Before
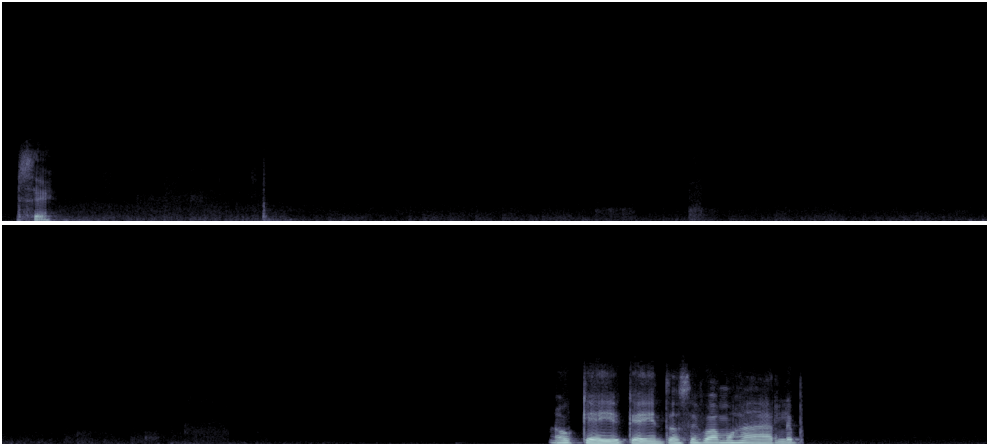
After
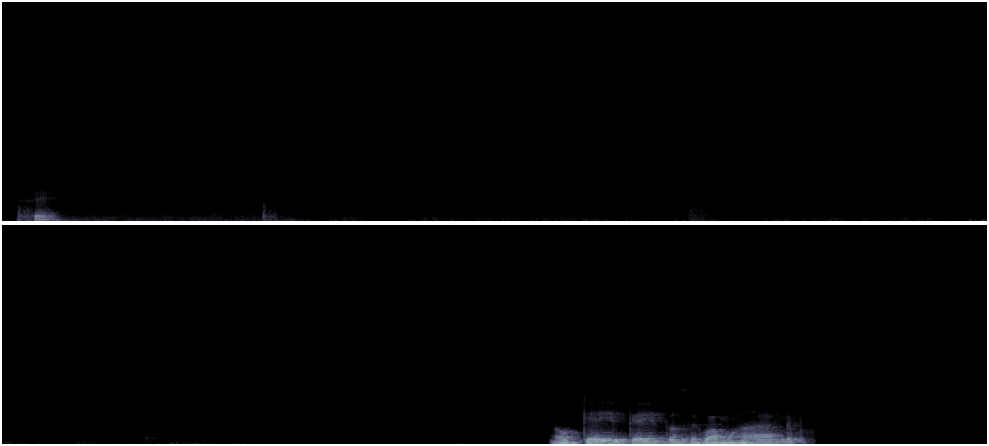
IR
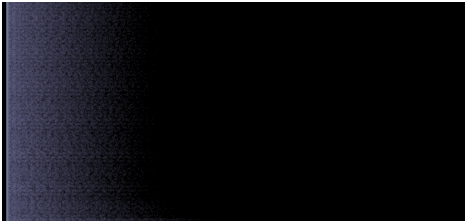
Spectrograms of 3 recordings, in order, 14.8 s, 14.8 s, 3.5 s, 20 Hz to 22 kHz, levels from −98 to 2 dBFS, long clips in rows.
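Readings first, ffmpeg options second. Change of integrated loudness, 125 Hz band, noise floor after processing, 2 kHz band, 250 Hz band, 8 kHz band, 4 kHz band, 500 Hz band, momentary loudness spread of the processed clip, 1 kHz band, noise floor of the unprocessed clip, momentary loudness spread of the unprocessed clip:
-10.5 dB, -10.0 dB, under -85 dBFS, -20.0 dB, -9.0 dB, no reading, under -25 dB, -11.5 dB, 16 LU, -12.0 dB, under -85 dBFS, 16 LU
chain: -filter_complex "[0:a]lowpass=1100[s0];[1:a]atrim=start_sample=2205,atrim=end_sample=4410[s1];[s0][s1]afir=irnorm=-1:irlink=0,volume=0.376"

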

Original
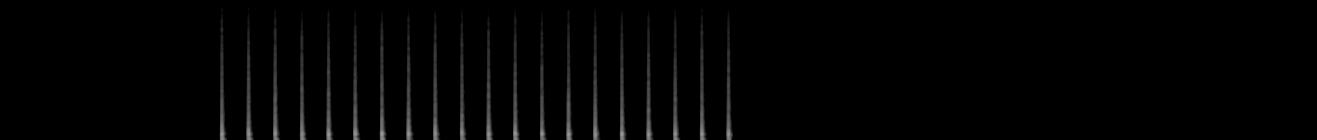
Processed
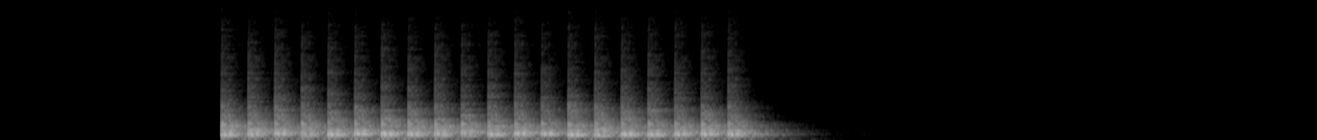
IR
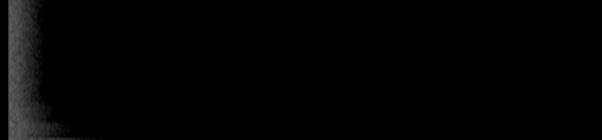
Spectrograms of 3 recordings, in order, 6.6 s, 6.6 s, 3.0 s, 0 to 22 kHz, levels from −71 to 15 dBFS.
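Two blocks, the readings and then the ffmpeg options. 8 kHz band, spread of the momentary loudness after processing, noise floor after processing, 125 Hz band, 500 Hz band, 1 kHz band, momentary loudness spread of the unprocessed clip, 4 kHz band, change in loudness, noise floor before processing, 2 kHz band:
+5.0 dB, 3 LU, -72 dBFS, no reading, +11.5 dB, +15.0 dB, 3 LU, +13.0 dB, +14.5 dB, -78 dBFS, +16.0 dB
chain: -filter_complex "[0:a]acrossover=split=430 5100:gain=0.0794 1 0.251[s0][s1][s2];[s0][s1][s2]amix=inputs=3:normalize=0,dynaudnorm=f=130:g=11:m=1.58[s3];[1:a]atrim=start_sample=2205[s4];[s3][s4]afir=irnorm=-1:irlink=0,volume=1.68"

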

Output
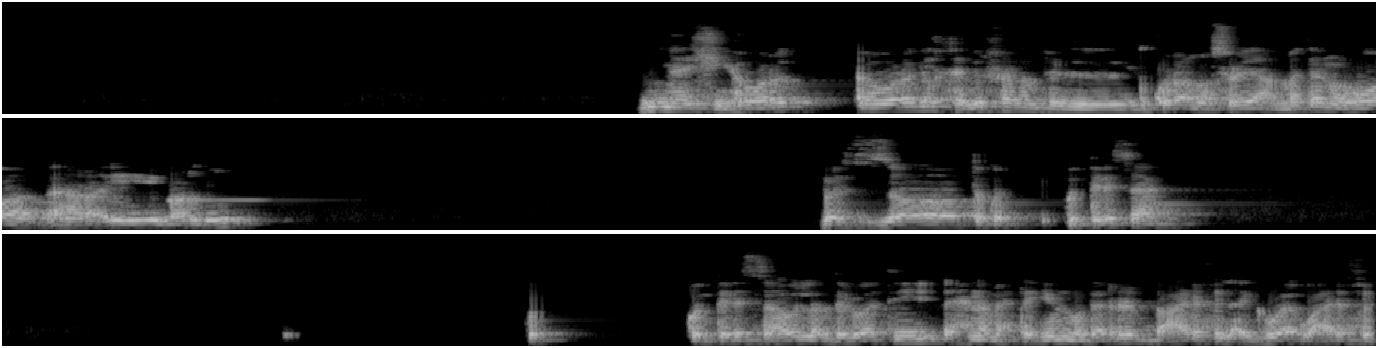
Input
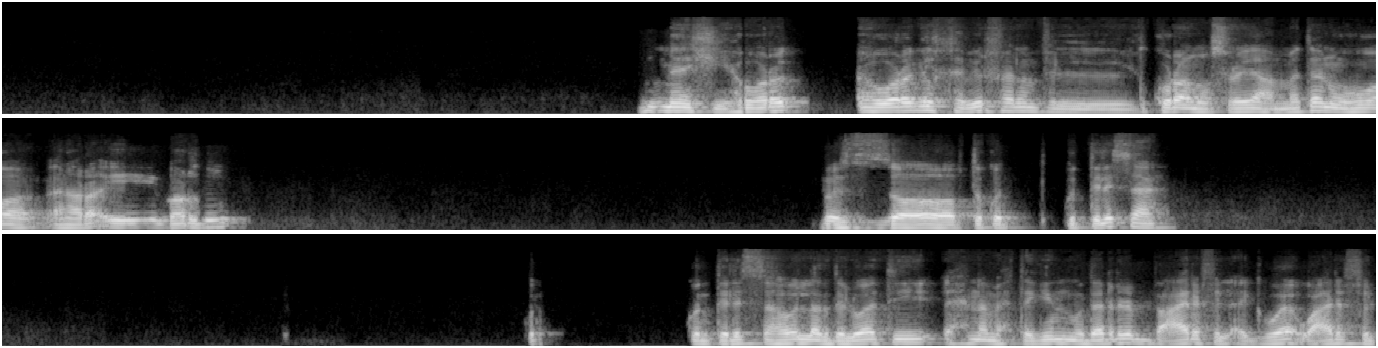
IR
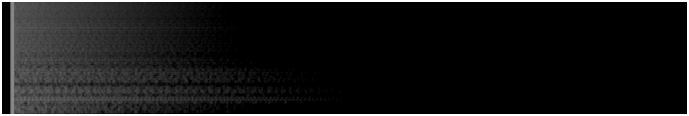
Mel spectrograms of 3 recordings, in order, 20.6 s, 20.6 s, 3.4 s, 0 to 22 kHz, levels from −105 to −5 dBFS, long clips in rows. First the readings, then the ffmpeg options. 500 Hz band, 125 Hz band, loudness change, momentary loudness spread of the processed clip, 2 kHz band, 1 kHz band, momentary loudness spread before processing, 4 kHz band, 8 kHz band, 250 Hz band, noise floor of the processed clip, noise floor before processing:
-15.0 dB, under -35 dB, -16.5 dB, 7 LU, -9.5 dB, -11.0 dB, 11 LU, -13.5 dB, no reading, -21.0 dB, under -85 dBFS, -77 dBFS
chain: -filter_complex "[0:a]acrossover=split=180|610[s0][s1][s2];[s0]acompressor=threshold=0.00708:ratio=4[s3];[s1]acompressor=threshold=0.0631:ratio=4[s4];[s2]acompressor=threshold=0.0447:ratio=4[s5];[s3][s4][s5]amix=inputs=3:normalize=0,bandreject=f=60:t=h:w=6,bandreject=f=120:t=h:w=6,bandreject=f=180:t=h:w=6,bandreject=f=240:t=h:w=6,asoftclip=type=tanh:threshold=0.224,asplit=2[s6][s7];[1:a]atrim=start_sample=2205,asetrate=79380,aresample=44100[s8];[s7][s8]afir=irnorm=-1:irlink=0,volume=0.631[s9];[s6][s9]amix=inputs=2:normalize=0,afftdn=nr=28:nf=-44,acrossover=split=420 2100:gain=0.0708 1 0.126[s10][s11][s12];[s10][s11][s12]amix=inputs=3:normalize=0,alimiter=level_in=1.5:limit=0.0631:level=0:latency=1:release=469,volume=0.668,acompressor=threshold=0.00501:ratio=6,highpass=130,highshelf=f=3000:g=7,aecho=1:1:21|52:0.562|0.141,volume=2.82"

